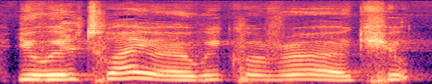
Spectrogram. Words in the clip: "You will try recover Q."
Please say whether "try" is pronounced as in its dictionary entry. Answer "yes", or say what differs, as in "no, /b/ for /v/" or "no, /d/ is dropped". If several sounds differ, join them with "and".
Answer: no, /w/ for /ɹ/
